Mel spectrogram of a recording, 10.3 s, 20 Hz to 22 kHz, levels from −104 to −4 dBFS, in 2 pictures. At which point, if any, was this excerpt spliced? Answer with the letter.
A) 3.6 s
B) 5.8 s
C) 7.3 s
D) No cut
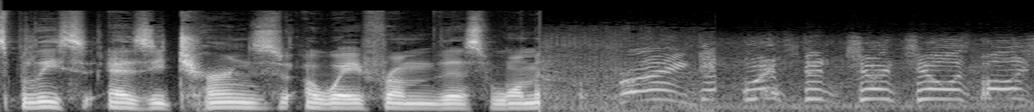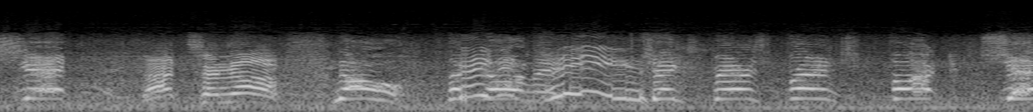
A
